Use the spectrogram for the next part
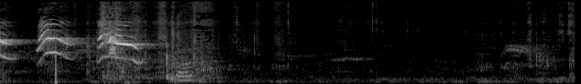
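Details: Tiny newborn kitten giving two quick high-pitched mews in succession, thin and wavering, followed by a softer trailing cry, then near silence with a faint distant call at the end.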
